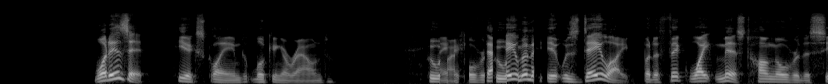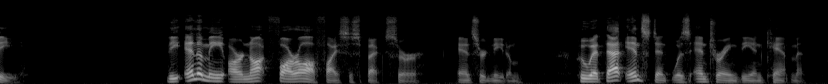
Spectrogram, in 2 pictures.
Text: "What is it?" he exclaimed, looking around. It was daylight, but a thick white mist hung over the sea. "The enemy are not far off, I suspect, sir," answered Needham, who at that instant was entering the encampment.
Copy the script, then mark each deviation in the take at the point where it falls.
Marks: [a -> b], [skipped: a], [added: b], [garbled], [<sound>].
"What is it?" he exclaimed, looking around. [garbled] It was daylight, but a thick white mist hung over the sea. "The enemy are not far off, I suspect, sir," answered Needham, who at that instant was entering the encampment.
